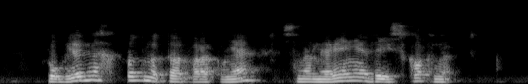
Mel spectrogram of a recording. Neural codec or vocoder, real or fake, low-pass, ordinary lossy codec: codec, 16 kHz, 2 kbps, FreqCodec, smaller model; fake; 7.2 kHz; MP3, 64 kbps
